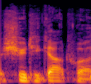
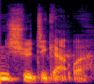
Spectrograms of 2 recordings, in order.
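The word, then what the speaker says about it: Ncuti Gatwa: Well, wasn't this the whole point that Shruti Gatwa said that he's been pronouncing his own name wrong his entire life because his mum recently corrected him? – Really? – Amazing. Yeah. I love that. – Because the N is not silent, apparently.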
